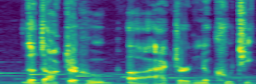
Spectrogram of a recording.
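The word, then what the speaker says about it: Ncuti: Previously, uh the Doctor Who uh actor Niki Gatwa, probably the N is silent.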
